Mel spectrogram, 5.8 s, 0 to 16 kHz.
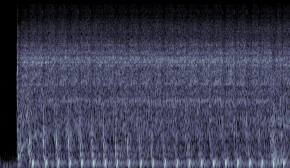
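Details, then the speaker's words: Yanmar 1GM single-cylinder marine diesel from a sailboat, cooling water siphoned from a bucket, water drain had been left open: steady starter cranking, one compression thump about twice a second for six seconds, never catches; cranks, no start; owner then says he knows why and adds throttle. "I don't think that is the reason why it's not starting but let's give this a try now uh matter of fact I know why it's not starting"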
